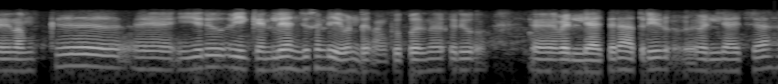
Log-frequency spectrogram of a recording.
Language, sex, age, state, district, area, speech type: Malayalam, male, 18-30, Kerala, Thrissur, rural, conversation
